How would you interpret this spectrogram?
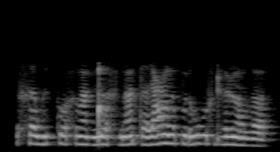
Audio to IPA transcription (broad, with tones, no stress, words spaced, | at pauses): xɐ˨wʉ˦ ko˨xðˤɐ̃˨ŋ͡ǃɵ˨xdˤũ˨˦ tɐ˨˦ɪ̯ʕõ˦ə̯ pu˨ɽu˦ wu˦xɖʱɵ˦ ɭõ˨w ðˤʉ˨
